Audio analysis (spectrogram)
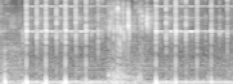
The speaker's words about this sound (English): Wait, where'd you get that bell?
